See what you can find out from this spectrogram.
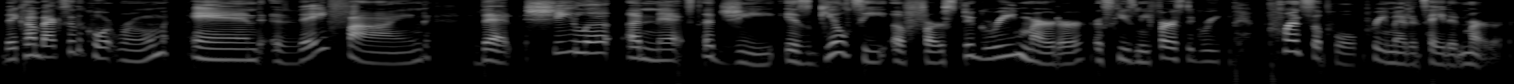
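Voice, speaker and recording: A woman's voice: deep voice, sing-song, a little slow, a bit bright, dry recording. A woman hosting a true crime show, telling the story in a casual, blunt way with swearing and laughing asides. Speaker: true crime podcast host.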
